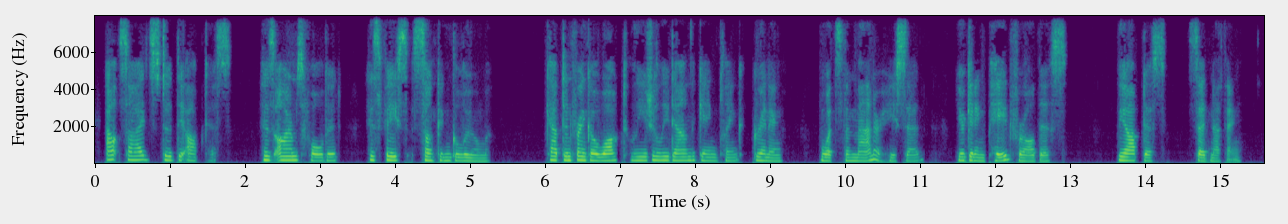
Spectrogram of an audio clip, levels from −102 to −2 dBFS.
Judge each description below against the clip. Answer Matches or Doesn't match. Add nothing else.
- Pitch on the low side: Doesn't match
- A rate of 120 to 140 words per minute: Matches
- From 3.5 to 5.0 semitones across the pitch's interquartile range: Doesn't match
